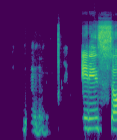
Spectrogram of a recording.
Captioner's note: chuckling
